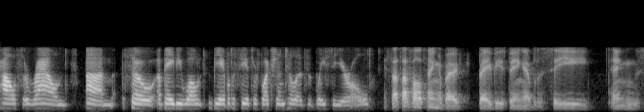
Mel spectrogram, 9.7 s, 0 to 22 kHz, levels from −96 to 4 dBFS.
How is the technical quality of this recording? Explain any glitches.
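Nothing glitchy turns up in this speech recording, which simply carries the narrow band of G.711 telephone coding, running from about 250 Hz to 3.7 kHz with nothing above 3.8 kHz.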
